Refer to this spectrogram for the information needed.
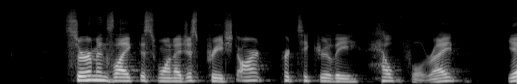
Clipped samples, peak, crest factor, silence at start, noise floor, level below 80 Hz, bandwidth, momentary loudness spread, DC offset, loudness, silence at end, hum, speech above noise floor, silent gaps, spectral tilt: under 0.1%; -2 dBFS; 20 dB; 0.7 s; -74 dBFS; -80 dBFS; 12 kHz; 11 LU; under 0.1%; -21 LUFS; 0 s; none; 53 dB; none; -6.5 dB/octave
